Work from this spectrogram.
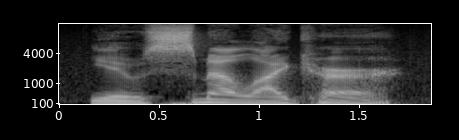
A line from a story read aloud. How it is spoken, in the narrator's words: a low voice rasped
